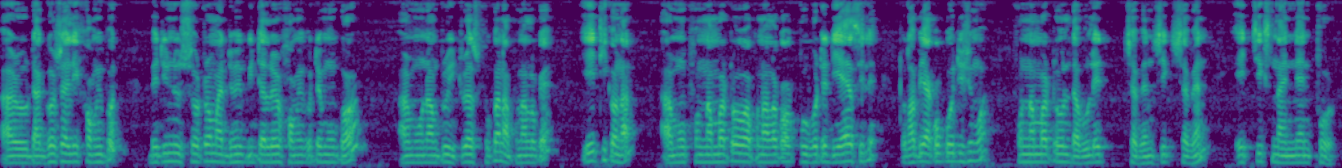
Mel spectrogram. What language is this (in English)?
Assamese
